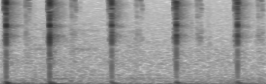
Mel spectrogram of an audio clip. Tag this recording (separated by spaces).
scissor cut snip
